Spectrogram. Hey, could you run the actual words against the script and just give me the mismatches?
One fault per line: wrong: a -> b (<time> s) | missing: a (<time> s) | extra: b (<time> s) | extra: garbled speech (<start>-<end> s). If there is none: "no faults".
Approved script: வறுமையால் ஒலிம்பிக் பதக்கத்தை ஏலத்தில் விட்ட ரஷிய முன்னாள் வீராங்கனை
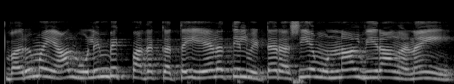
no faults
